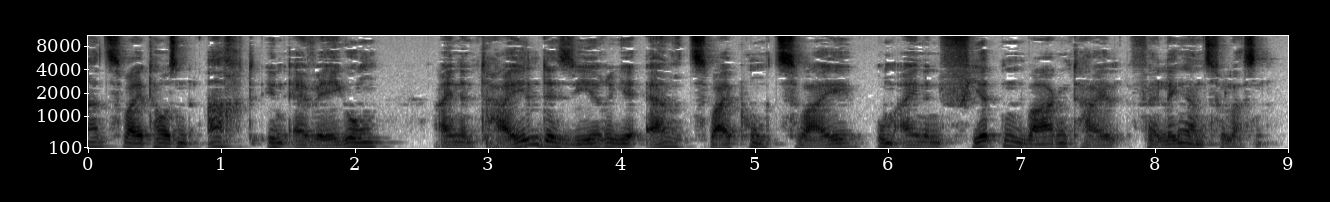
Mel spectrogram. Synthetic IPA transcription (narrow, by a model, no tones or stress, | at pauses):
at͡sv̥aɪtʰaʊzn̩tʔaχtɪnʔɛɐvɛːɡʊŋ | ʔa̰ɪnəntʰa̰ɪldeːɐzeːʁiəʔɛʁt͡sv̥aɪpʰʊŋktt͡sv̥a̰ɪʔʊmʔa̰ɪnənfiːɐtn̩vaːɡŋ̩tʰaɪlfɛɐlɛŋɐnt͡sula̰sn̩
